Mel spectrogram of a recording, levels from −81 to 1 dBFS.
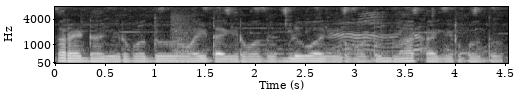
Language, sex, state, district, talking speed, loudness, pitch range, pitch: Kannada, male, Karnataka, Koppal, 105 wpm, -18 LUFS, 125-130 Hz, 130 Hz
